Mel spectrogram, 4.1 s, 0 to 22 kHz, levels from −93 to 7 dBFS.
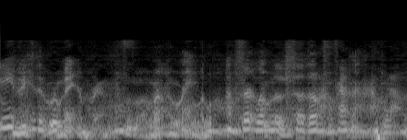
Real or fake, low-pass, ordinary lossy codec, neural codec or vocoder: fake; none; none; codec, 16 kHz, 0.5 kbps, FreqCodec, larger model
